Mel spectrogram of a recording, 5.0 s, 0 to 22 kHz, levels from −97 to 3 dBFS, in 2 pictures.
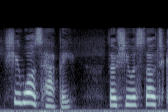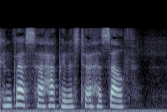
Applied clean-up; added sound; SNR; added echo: none; none; none; none.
